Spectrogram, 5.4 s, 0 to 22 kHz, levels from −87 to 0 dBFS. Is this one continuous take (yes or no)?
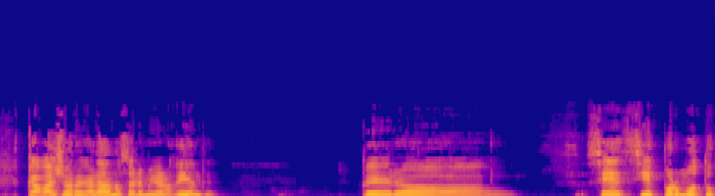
yes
